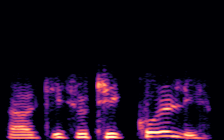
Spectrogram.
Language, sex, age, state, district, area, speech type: Bengali, male, 30-45, West Bengal, Paschim Medinipur, rural, conversation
